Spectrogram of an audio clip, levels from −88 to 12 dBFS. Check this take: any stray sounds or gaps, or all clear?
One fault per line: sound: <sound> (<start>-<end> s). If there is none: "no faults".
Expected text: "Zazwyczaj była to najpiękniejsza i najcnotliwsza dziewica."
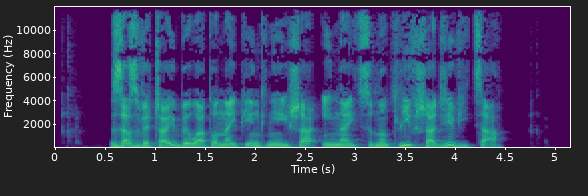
no faults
